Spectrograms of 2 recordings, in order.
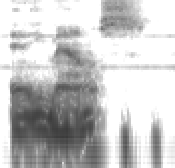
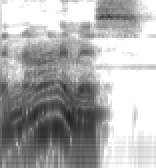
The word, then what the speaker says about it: anonymous: OU typically makes an ow sound like OW, but like in mouse, that's why anonymous, I've heard anonymous confused for any mouse or annoy a mouse even. But anonymous, the English added an O when they spelled it in English long ago, but you just hear the us, like in the Latin anonymous.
